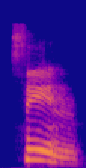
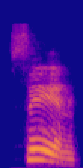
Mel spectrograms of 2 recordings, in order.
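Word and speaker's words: zehn: 10 আছে না 10 কে আমরা কি বলি সেন সেন ওকে সেন হ্যাঁ এই যে দেখেন সেন সো এটাকে হচ্ছে আমরা এখান থেকে নিয়ে নেই সেন সেন এই যে দেখেন সেন সেন তাইলে দেখেন তাইলে আমরা একক যেটা সেটাকে আগে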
